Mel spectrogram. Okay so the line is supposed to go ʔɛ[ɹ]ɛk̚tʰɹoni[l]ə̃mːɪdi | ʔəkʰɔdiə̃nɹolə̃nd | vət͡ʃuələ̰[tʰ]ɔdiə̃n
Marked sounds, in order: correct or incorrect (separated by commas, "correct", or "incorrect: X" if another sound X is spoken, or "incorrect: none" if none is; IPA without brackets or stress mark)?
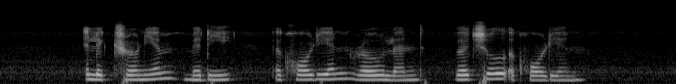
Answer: incorrect: l, incorrect: none, incorrect: kʰ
